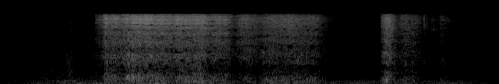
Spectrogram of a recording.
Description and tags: Plastic Bag
Primo, bag, plastic, LM49990, EM172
